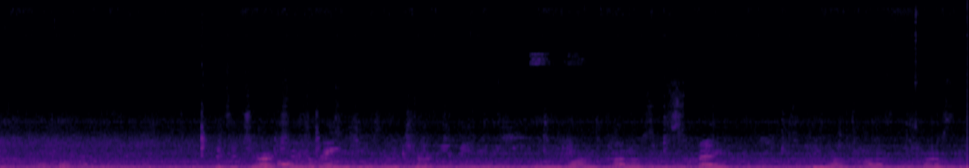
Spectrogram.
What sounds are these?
person or small group talking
